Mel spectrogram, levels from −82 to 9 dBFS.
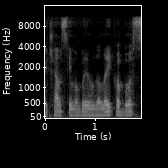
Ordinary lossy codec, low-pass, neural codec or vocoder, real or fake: MP3, 48 kbps; 14.4 kHz; codec, 32 kHz, 1.9 kbps, SNAC; fake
